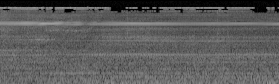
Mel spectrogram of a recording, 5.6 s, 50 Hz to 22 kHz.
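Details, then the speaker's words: Trane XC95m TUHM modulating gas furnace with communicating gas valve, during setup. The inducer (draft motor) runs at 65% for the initial startup before firing, with an even, steady whooshing hum and no rattle or surging: normal inducer operation. "And our inducer speed should be on 65% right now for the initial startup. And you can tell by the sound of the draft motor."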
